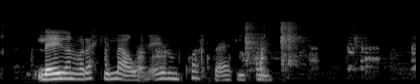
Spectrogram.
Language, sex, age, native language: Icelandic, female, 11, Icelandic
